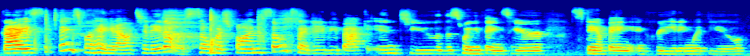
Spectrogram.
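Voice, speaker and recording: A woman with a bright, clear voice hosts a craft live stream, chatting casually with viewers. She talks playfully and thinks aloud as she works on a card. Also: a little high, fairly even intonation, normal speed, hardly any pauses, a little hiss or hum.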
